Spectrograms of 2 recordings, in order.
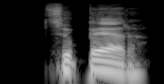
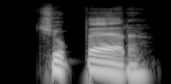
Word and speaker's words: tsuper: Super is spelled as T-S-U-P-E-R. It means a driver, the destination of the telling activity, and the focus of the sentence. Some Tagalog speakers pronounce it as chuper.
